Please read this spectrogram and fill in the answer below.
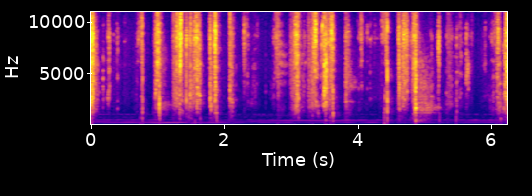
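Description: A deck of oracle cards being shuffled by hand, a quick irregular run of soft flicks and slaps. Steady sustained background music tones run underneath.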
